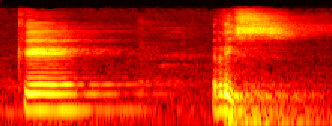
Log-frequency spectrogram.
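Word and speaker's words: QRIS: Sekarang di pintu-pintu masjid, di pintu-pintu mall ditulis ada namanya ke ris. Kis. Cara bacanya gimana sebetulnya? Keris. Q-nya quick. Quick artinya cepat.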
